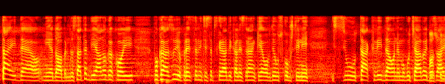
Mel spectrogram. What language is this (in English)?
Serbian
